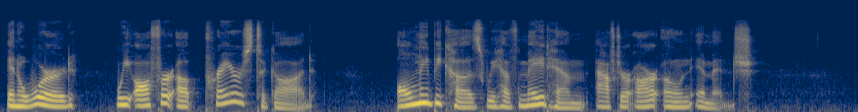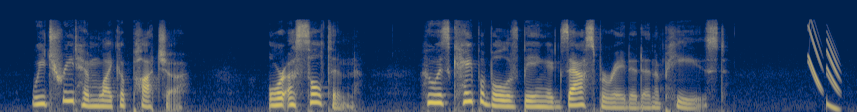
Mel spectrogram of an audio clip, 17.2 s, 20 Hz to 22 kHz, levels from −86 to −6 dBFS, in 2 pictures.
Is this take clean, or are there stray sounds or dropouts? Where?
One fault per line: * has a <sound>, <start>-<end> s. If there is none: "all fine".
* has a chirp, 16.7-17.0 s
